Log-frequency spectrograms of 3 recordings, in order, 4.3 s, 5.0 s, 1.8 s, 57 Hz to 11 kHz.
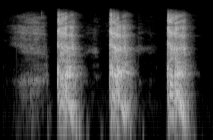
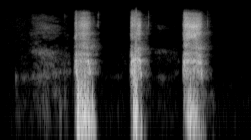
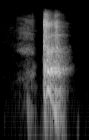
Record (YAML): three_cough_length: 4.3 s
three_cough_amplitude: 31970
three_cough_signal_mean_std_ratio: 0.45
exhalation_length: 5.0 s
exhalation_amplitude: 29311
exhalation_signal_mean_std_ratio: 0.37
cough_length: 1.8 s
cough_amplitude: 31293
cough_signal_mean_std_ratio: 0.37
survey_phase: beta (2021-08-13 to 2022-03-07)
age: 45-64
gender: Female
wearing_mask: 'No'
symptom_none: true
smoker_status: Never smoked
respiratory_condition_asthma: true
respiratory_condition_other: false
recruitment_source: REACT
submission_delay: 1 day
covid_test_result: Negative
covid_test_method: RT-qPCR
